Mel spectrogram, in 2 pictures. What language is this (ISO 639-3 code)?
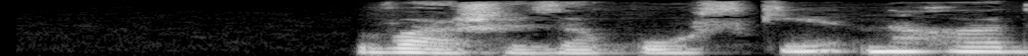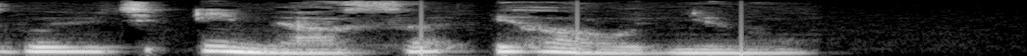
bel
